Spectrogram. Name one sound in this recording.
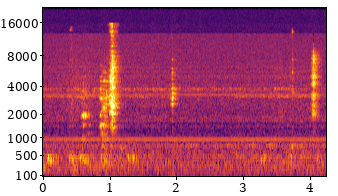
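Wire cutters snip through a thin wire.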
